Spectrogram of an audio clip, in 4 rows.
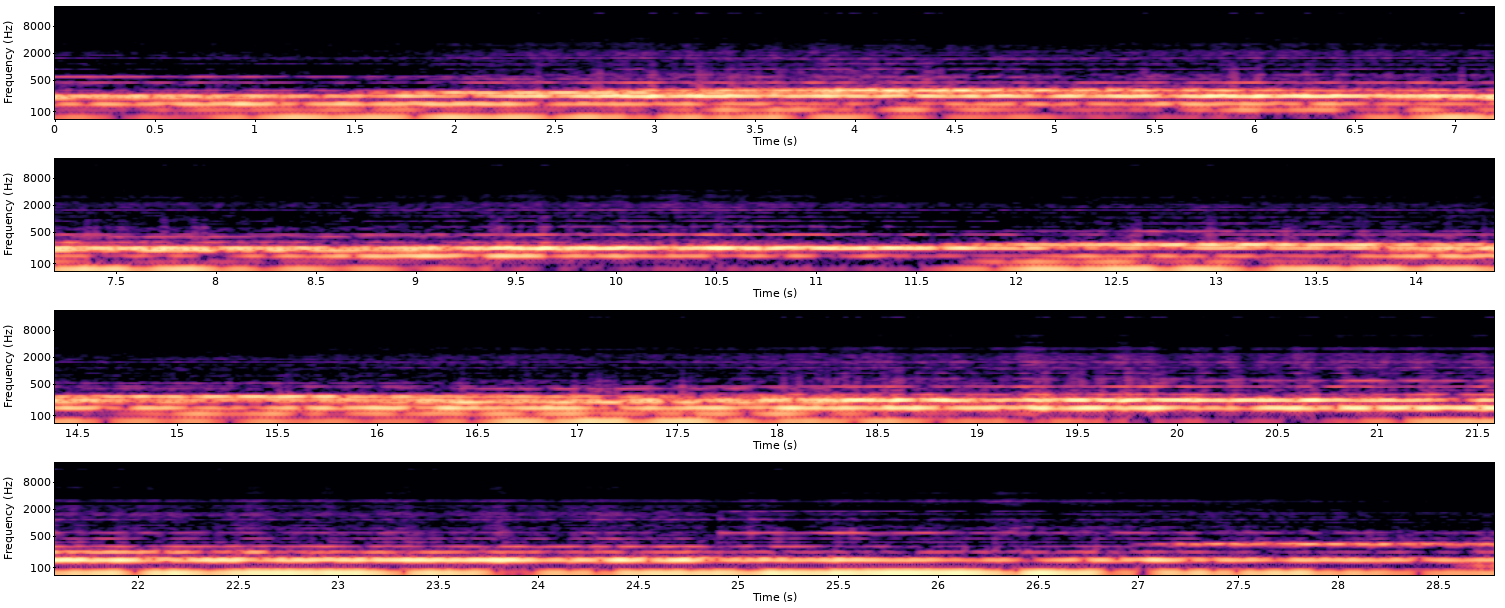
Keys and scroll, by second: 0.4 ctrl+x, 0.5 1, 0.9 m, 1.1 2, 2.4 1, 3.2 m, 3.5 2, 3.8 ctrl+x, 4.4 1, 5.8 m, 6.1 2, 8.5-11.0 typing, 11.2 ctrl+x, 12.4-17.8 typing, 13.7 ctrl+shift+x, 20.2 c, 20.4 alt+z, 20.8 g, 21.2 alt+z, 21.8 j, 22.9 Tab, 23.3 a, 24.0 Tab, 24.3 alt+shift+z, 24.6 alt+shift+z, 25.8 alt+shift+z, 26.2 Tab, 27.0 1, 27.5 2, 28.0 ctrl+shift+x, 28.4 ctrl+shift+x.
